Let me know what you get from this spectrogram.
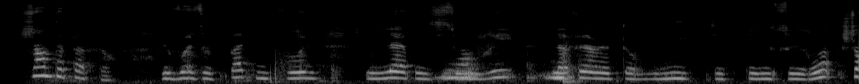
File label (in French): Poesie printemps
